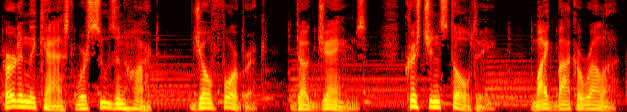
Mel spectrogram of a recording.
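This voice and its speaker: A male announcer reads scripted credits in a low voice. Faint music plays behind him. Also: very animated, unhurried.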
